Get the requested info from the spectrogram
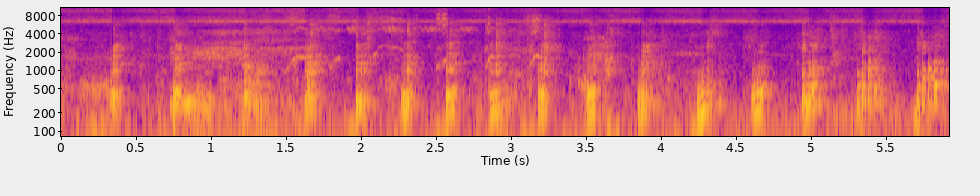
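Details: Sow and her remaining piglets after farrowing, seven of a litter of twelve dead; rapid rhythmic grunts come about three per second in a steady series, mixed with faint talking and a constant high-pitched hum.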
